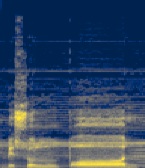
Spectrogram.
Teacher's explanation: بسلطان لام ساکن کو ہلانا نہیں، تو حروف مستعلیہ میں سے ہے، پر پڑا جائے گا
